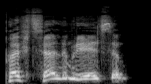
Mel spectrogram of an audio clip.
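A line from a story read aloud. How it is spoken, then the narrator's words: Sigh, then bitter laughter. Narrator (Russian): Михалыч глубоко вздохнул, пытаясь успокоиться, но снова горько захохотал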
